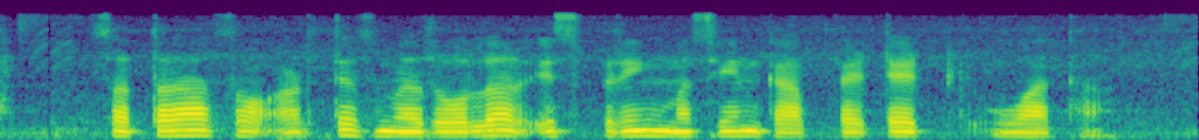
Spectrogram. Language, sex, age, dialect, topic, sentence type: Hindi, male, 18-24, Kanauji Braj Bhasha, agriculture, statement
